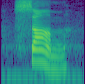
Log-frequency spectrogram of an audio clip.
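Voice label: "sum", English word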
